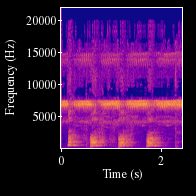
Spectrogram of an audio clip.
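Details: Leo, a pet German Shepherd at home, gives four loud, deep, hoarse barks about half a second apart while people nearby speak of someone coming; a steady high electronic whine runs underneath.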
